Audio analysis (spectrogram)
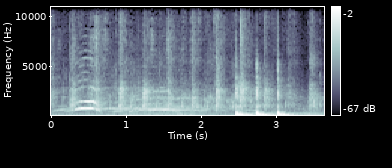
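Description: An audience applauds with steady, dense clapping, mixed with crowd noise and a few high whoops, then several heavy low thumps near the end.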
